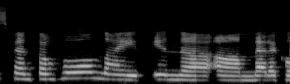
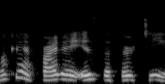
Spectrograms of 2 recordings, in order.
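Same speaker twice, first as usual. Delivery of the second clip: usual speaking voice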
